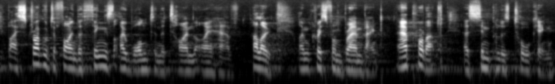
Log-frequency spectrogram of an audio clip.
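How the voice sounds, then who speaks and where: A man delivering a rehearsed, scripted startup pitch in a steady manner. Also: a little hiss or hum. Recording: long hall reverb.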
